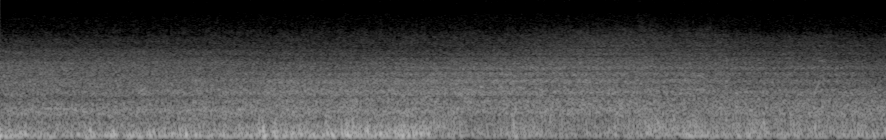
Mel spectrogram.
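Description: Ocean surf breaking on a sandy beach: a steady rush with a heavy low rumble, a little louder in the first four seconds.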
